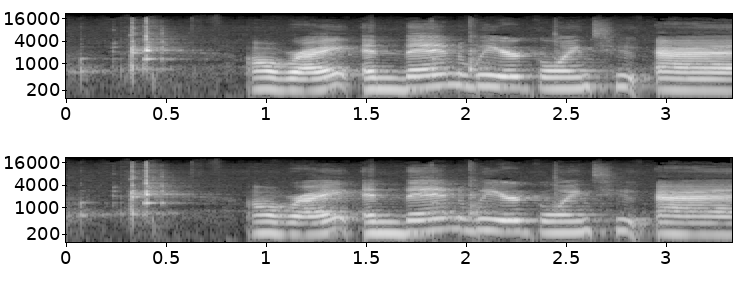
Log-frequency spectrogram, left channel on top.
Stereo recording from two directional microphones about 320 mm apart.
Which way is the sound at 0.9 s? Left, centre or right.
Centre.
